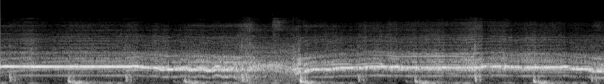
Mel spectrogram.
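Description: Loud live concert music over a festival PA, heard from inside the crowd: two long held notes over a steady bass beat, with the crowd cheering and shouting underneath.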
